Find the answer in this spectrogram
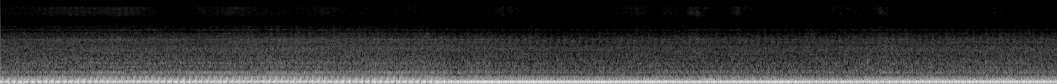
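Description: Oldsmobile 455 big-block V8 with long-tube headers and a 3-inch full exhaust, running steadily at low road speed, heard from inside the car. It grows a little louder about halfway through.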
